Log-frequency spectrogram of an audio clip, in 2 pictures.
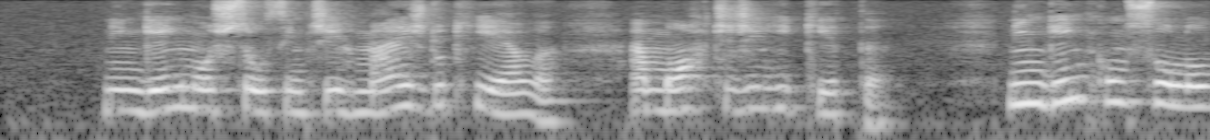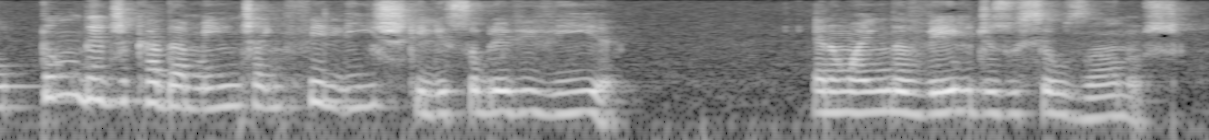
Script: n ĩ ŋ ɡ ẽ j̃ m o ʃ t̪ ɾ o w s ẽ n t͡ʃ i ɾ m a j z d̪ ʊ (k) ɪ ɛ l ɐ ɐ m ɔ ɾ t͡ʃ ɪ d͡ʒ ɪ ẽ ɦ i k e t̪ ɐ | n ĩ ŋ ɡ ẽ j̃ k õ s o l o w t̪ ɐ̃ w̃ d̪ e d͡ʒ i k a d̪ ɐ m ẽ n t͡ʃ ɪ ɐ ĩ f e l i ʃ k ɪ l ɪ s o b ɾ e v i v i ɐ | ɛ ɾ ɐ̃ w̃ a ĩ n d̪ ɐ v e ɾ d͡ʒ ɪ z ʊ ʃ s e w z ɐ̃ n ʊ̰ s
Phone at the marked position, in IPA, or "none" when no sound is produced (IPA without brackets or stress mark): kʰ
